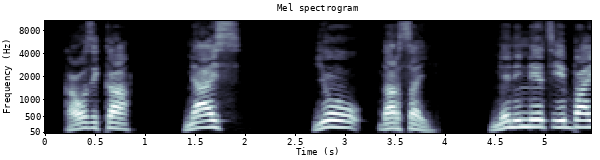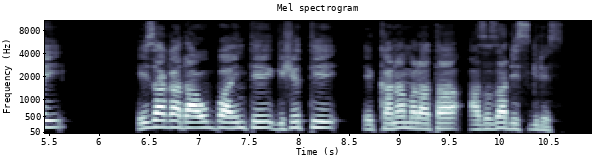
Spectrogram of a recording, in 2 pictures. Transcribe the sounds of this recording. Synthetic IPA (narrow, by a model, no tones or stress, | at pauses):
kɐwɔzɪkːɐ | nɛɐjs | joː | d̪ɐɾsɐj | nɛnɪnːɛt͡sʼiːbːɐj | ɪzɐɡɐd̪aːʊbːaːɪnt̪ːɛɡɪʃɛt̪ːɪ | ɛkːɐnɐmɐlɐt̪ɐːzɐzɐd̪ɪsɡɪd̪ɛs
